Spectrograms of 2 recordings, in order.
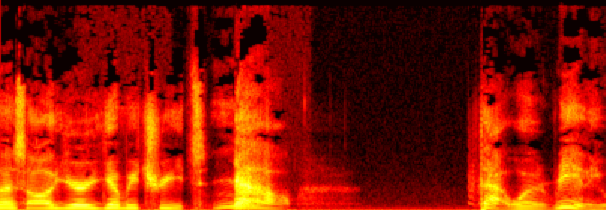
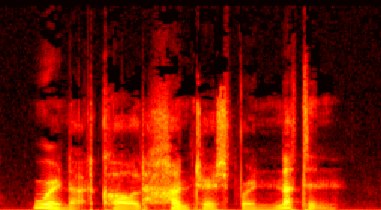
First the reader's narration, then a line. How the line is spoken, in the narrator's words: they growled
